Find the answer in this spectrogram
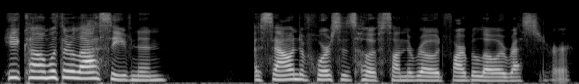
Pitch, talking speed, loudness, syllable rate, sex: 215 Hz, 185 wpm, -17 LUFS, 5.0 syllables/s, female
